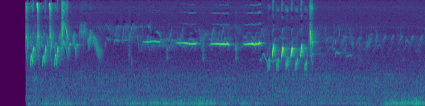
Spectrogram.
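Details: Sikatan londo flycatcher song for training magpie-robins: quick high chips open, followed by thin, sustained whistled notes held at steady pitch, then a sudden burst of sharp chirps before fading into quiet.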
